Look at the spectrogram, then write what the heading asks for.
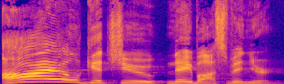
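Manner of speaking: loud and slow, each word weighed; loud, slow declaration. Retold or imitated. Queen to her husband, slow and loud. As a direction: announce it like taking charge. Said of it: "Watch this".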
